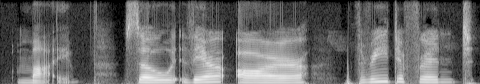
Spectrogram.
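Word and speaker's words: мой: So if you have a male noun, you are going to say my and this rhy rhymes with boy. My boy.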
